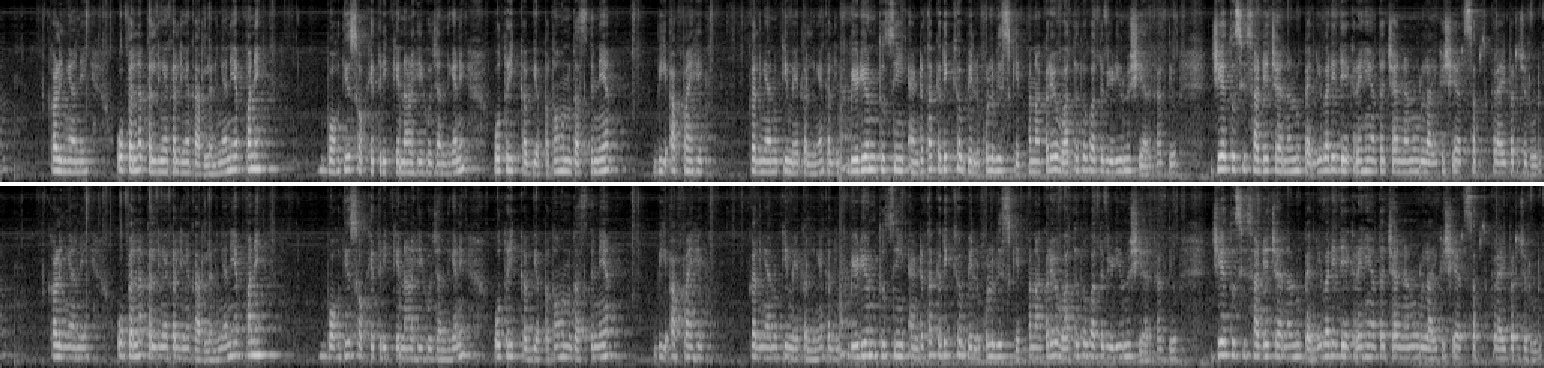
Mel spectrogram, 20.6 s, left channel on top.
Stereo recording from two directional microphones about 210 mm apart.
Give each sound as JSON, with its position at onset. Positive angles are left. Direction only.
{"t": 0.6, "sound": "a woman's voice", "side_deg": 40}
